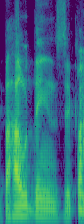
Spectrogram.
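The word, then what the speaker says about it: Bahauddin Zakariya: Is it Yeah, no, you were almost there. Bahauddin Zikriya. Bahauddin? Okay. Bahau. So, and guys, Junaid has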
